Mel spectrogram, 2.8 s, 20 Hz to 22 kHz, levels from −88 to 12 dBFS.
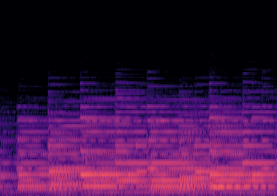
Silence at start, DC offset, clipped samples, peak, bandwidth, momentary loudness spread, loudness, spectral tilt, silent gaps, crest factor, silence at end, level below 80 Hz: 0 s; under 0.1%; under 0.1%; -16 dBFS; 5.2 kHz; 5 LU; -29 LUFS; -9.5 dB/octave; none; 12 dB; 0 s; -60 dBFS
